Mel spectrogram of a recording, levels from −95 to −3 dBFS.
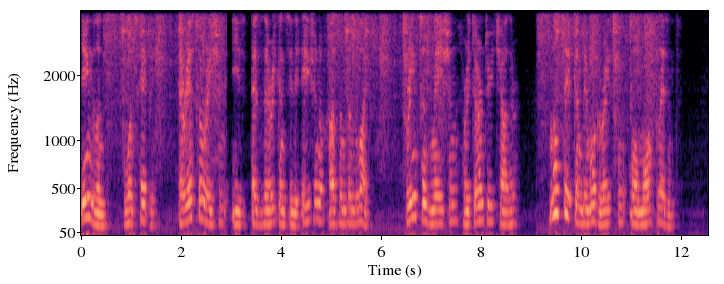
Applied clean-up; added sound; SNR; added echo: none; Cutlery, silverware; 13 dB; reverberation time 0.2 s.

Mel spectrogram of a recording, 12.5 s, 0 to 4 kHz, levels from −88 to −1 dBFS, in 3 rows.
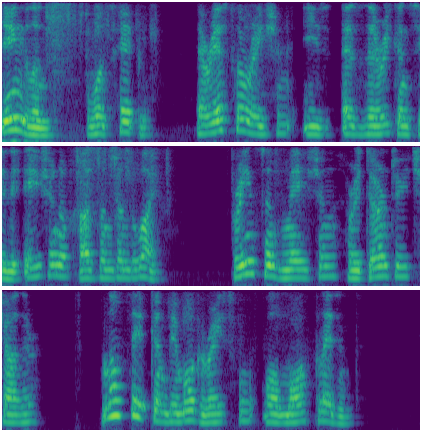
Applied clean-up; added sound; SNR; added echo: neural mask model DeepFilterNet 3.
